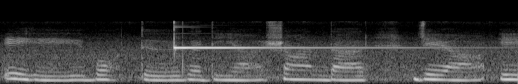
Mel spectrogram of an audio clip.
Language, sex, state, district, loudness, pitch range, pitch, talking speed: Punjabi, female, Punjab, Kapurthala, -14 LUFS, 200-230 Hz, 210 Hz, 70 wpm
